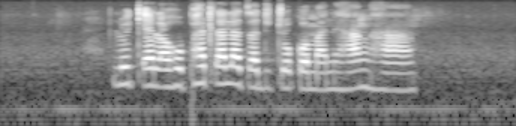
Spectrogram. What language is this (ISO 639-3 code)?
sot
